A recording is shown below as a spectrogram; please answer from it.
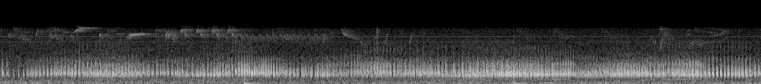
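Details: Garden frogs calling to mate, a dense chorus of overlapping croaks packed into a steady band, swelling and easing slightly over several seconds without any break.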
